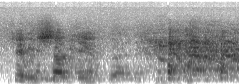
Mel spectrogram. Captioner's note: laughing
